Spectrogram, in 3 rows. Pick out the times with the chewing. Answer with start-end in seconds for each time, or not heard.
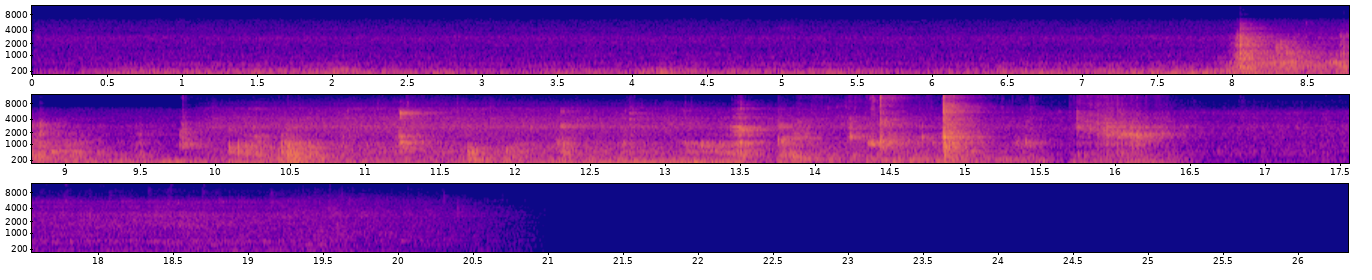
7.9-16.4.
